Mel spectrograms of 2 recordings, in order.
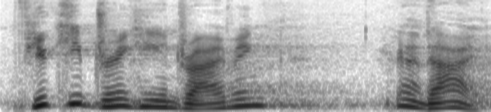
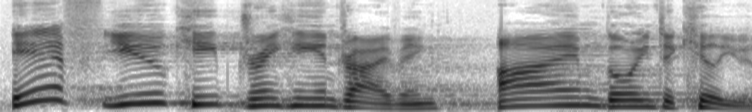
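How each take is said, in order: First: Brisk, matter-of-fact warning. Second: Deliberate, menacing demonstration; threat. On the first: Pastor illustrating a warning to the congregation, cautioning. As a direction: caution them plainly, without menace. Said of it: "Here's a warning". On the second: Pastor illustrating a threat to the congregation, threatening. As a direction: spell it out as a personal threat. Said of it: "That would be a threat". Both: Shown as a demonstration.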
